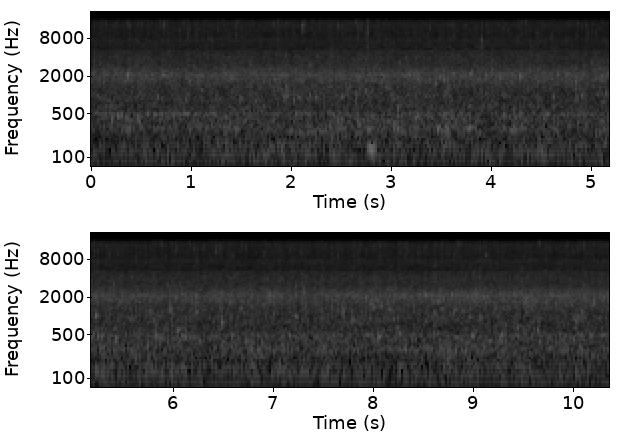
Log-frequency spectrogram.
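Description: A small river running with a steady rush and trickle.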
